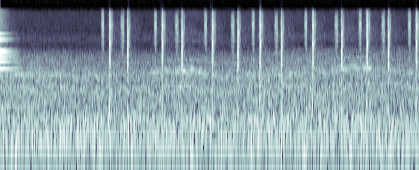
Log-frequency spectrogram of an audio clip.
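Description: Light footsteps patter quickly on stone.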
